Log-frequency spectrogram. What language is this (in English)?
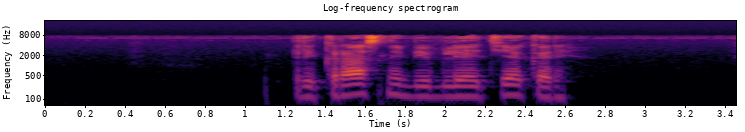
Russian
